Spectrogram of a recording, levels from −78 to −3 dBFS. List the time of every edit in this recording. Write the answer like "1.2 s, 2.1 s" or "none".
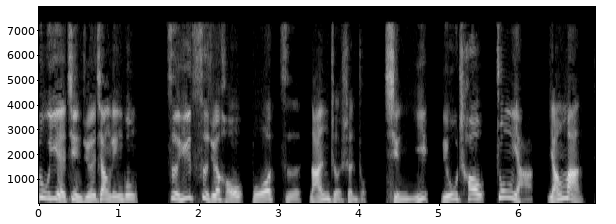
4.2 s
